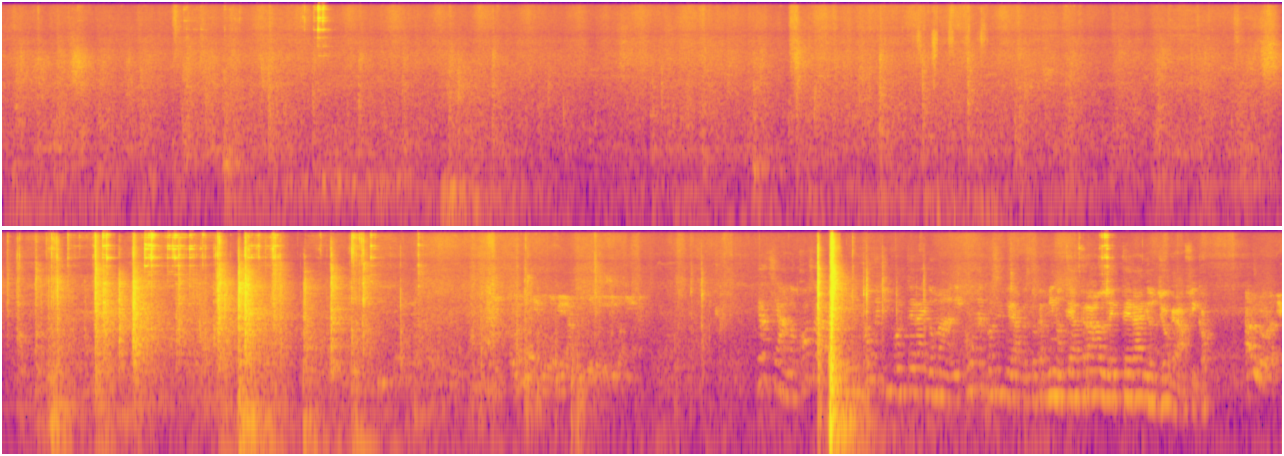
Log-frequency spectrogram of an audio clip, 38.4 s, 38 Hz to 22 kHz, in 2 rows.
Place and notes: "It’s five o’clock with bells on Tuesday in the time of COVID19" Soundwalk
Chapter XLV of Ascolto il tuo cuore, città. I listen to your heart, city
Tuesday April 14th 2020. San Salvario district Turin, walking to Corso Vittorio Emanuele II and back, thirty five days after emergency disposition due to the epidemic of COVID19.
Start at 4:51 p.m. end at 5:18 p.m. duration of recording 27’02”
The entire path is associated with a synchronized GPS track recorded in the (kmz, kml, gpx) files downloadable here:
Piemonte, Italia, 14 April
